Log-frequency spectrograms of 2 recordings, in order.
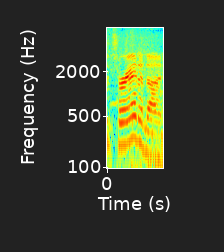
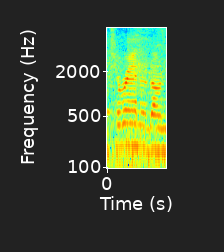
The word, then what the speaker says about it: Pteranodon: can't you hear a Pteranodon use the bathroom second objective because the p is silent you're getting pretty good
